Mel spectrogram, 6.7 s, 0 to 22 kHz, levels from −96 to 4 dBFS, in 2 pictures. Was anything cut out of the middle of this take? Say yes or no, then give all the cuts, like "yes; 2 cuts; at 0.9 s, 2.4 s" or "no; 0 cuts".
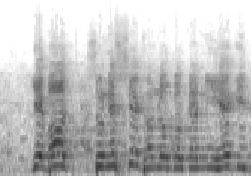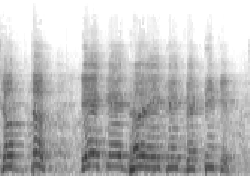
no; 0 cuts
